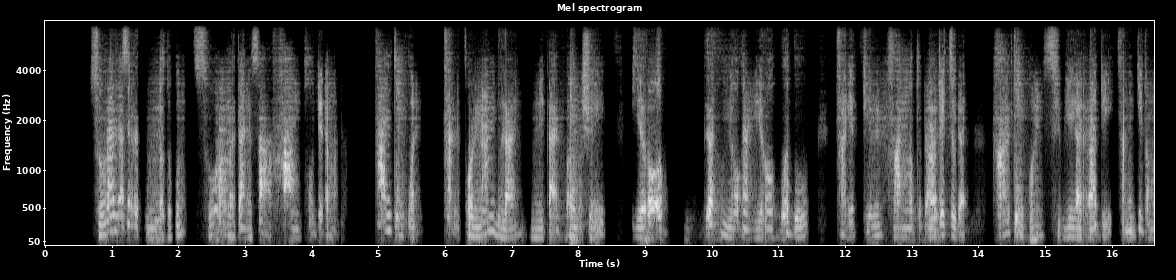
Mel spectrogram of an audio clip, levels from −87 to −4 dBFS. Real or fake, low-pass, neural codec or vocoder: fake; 7.2 kHz; codec, 44.1 kHz, 0.9 kbps, DAC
